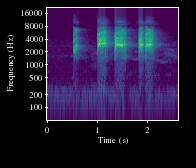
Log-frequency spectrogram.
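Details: Black Francolin, one of three birds calling non-stop: a loud, harsh, grating phrase made of one short rasping note followed by three longer scratchy notes, the last two nearly run together.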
